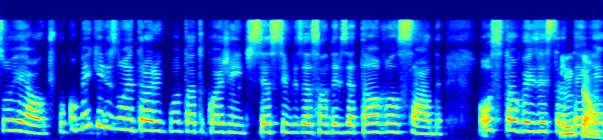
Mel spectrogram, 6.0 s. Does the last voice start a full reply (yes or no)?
no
